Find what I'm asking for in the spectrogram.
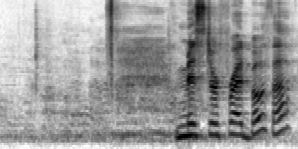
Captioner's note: audience laughs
